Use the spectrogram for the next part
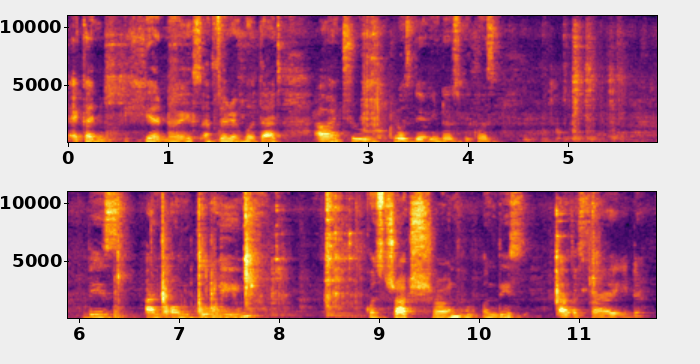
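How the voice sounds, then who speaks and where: At home, a lifestyle YouTuber in her 20s chats casually with viewers while doing her makeup, mixing Swahili phrases into her English in a get-ready-with-me video. Her voice is mellow and medium-pitched, with slight background noise.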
